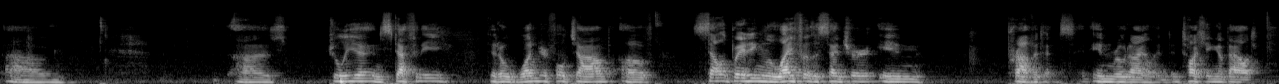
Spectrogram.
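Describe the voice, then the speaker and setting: A man losing his voice, giving a rambling, informal welcome talk into a handheld microphone in a conference room. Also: medium pitch. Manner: warm, rambling, many ums and restarts. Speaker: session speaker at an alumni reunion.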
